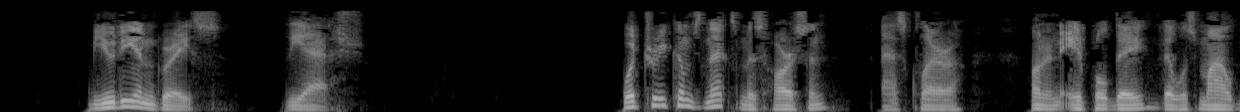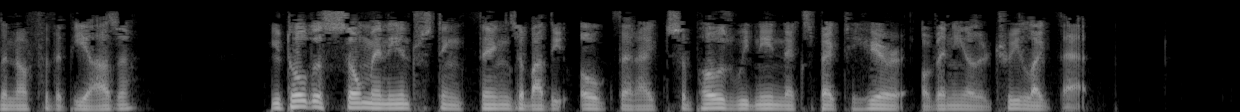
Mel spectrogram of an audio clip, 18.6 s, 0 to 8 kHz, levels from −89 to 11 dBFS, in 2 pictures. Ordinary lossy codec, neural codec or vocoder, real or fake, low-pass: MP3, 24 kbps; none; real; 7.2 kHz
